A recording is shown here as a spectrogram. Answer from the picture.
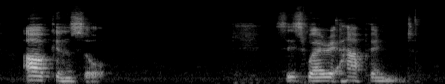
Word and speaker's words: Arkansas: At least I'm pronouncing it right now. Arkansas.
